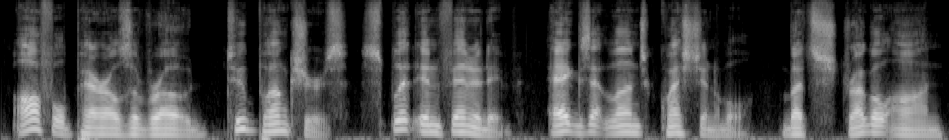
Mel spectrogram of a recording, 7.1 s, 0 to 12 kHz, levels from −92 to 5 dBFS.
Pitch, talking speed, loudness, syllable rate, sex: 120 Hz, 125 wpm, -20 LUFS, 4.4 syllables/s, male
